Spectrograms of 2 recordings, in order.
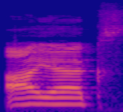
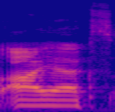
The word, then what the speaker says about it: IX: Uh IX the Nihility is pronounced more like okay. So, not nine.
